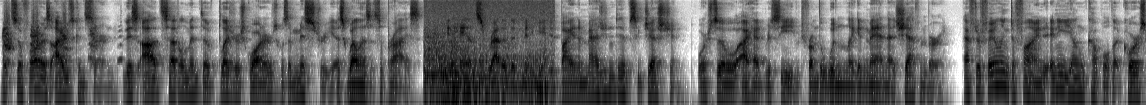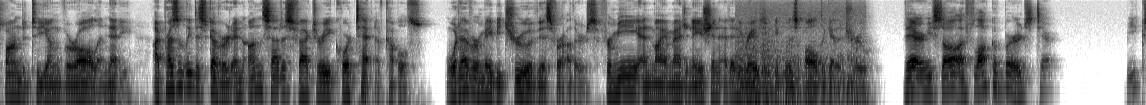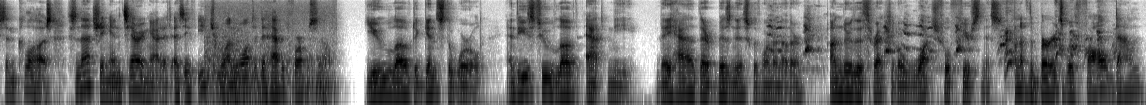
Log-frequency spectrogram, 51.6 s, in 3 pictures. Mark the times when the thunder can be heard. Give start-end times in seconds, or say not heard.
6.3-8.3, 28.2-30.2, 37.4-39.5.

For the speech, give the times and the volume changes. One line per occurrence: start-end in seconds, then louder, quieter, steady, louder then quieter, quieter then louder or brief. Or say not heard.
0.0-33.0 steady
34.1-51.5 steady.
